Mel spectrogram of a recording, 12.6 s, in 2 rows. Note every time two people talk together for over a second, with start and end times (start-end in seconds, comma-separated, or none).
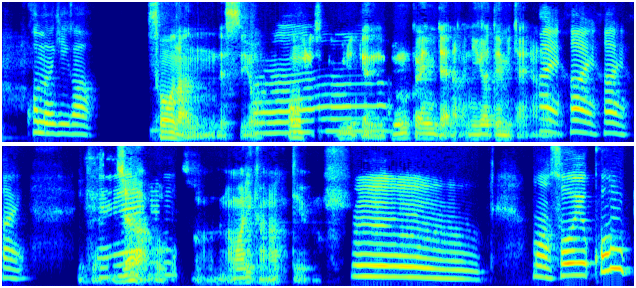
2.5-3.9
